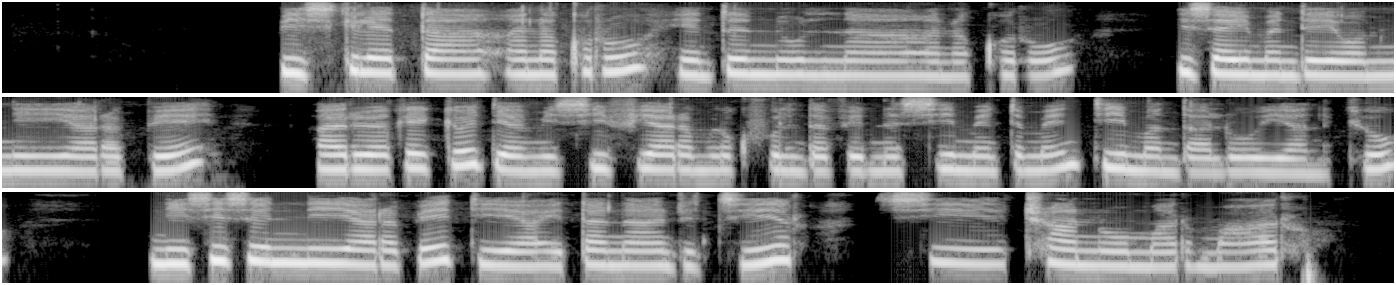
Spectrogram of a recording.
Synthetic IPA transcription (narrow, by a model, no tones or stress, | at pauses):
b̥isi̥klet̪əanakiɾoent̪inulunəanakiɾo | izajmand̪eewaminiaɾab̥e | aɾewakakewd̪iəmisifiaɾamiluku̥v̥ulund̪avelinəsiment̪iment̪imand̪aluianikʰew | nisisinniaɾabed̪iəet̪anaɳɖ͡ʐid͡ziɾu̥ | siʈ͡ʂanumaɾumaɾu̥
